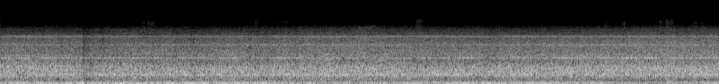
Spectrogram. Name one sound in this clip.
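A jet engine roars loudly and steadily with a high whine.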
